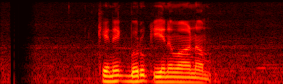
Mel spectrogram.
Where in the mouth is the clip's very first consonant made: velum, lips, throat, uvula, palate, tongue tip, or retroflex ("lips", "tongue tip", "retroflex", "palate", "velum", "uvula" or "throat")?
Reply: velum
